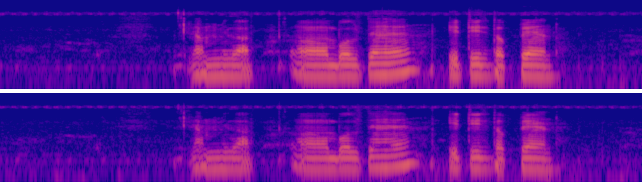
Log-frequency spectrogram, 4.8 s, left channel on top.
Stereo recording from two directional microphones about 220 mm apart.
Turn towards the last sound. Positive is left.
turn(degrees=30)  # may be behind; listen again after turning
